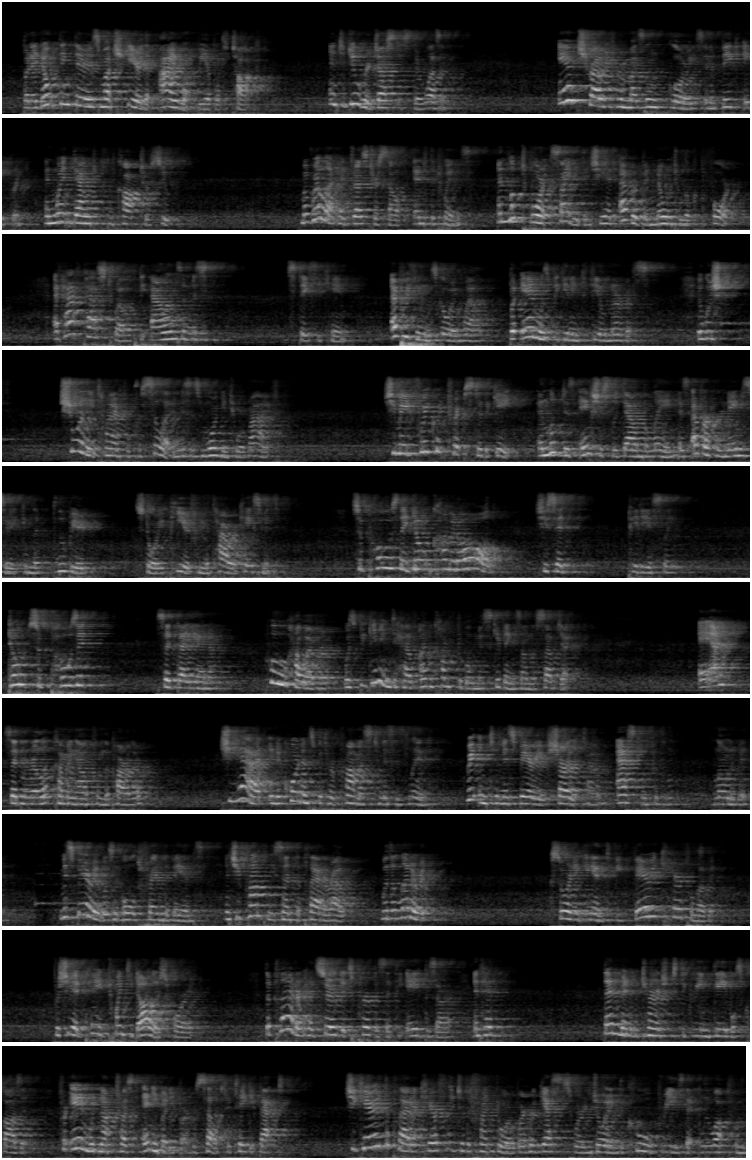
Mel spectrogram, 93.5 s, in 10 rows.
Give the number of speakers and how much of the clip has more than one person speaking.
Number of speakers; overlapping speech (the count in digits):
1, no overlap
